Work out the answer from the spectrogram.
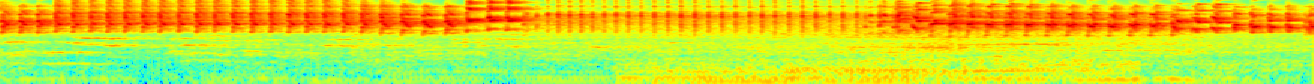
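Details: Long-lasting ngekek trill from a pet lovebird: harsh rapid pulsed chatter, dipping quieter midway for a couple of seconds before surging back to full strength and continuing steadily.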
